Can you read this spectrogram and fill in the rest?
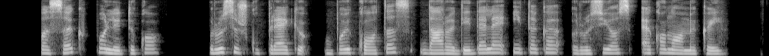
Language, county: Lithuanian, Vilnius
